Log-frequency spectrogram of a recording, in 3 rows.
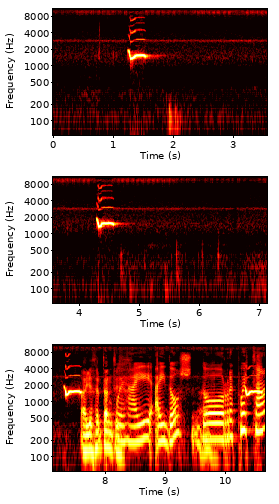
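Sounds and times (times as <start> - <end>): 
Eurasian scops owl call: 1.2 - 1.9, 4.3 - 4.8, 7.3 - 7.7, 10.3 - 10.6
speech: 7.6 - 10.6.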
